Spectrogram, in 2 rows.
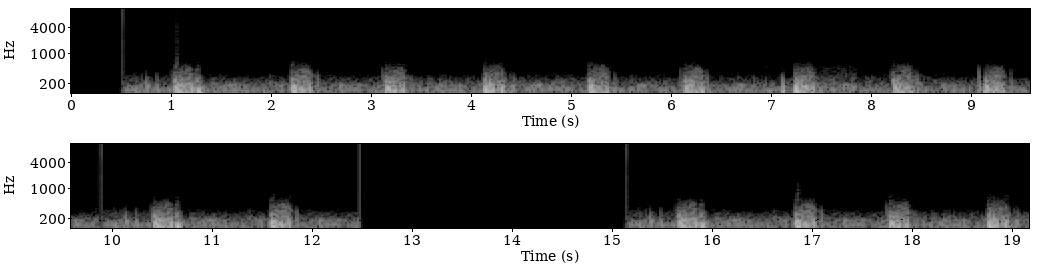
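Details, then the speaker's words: Pathological systolic heart murmur in an animal physiology recording: heart sounds at about 62 a minute with a continuous whooshing murmur between the first and second sounds, which cannot be told apart. "de un soplo a nivel cardíaco en este caso un soplo de tipo sistólico ya que lo vamos a encontrar ubicado entre el primer y segundo ruido o sea en este pequeño silencio"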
